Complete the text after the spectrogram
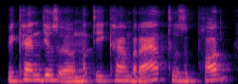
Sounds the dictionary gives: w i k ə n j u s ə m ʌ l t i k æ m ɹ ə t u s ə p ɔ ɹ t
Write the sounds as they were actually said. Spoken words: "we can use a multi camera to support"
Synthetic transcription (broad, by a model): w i k ə n j u s ə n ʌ t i k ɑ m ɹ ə t u s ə p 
